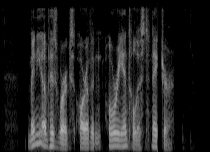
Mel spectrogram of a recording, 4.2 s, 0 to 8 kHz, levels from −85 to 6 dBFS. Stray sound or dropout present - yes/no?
yes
